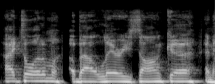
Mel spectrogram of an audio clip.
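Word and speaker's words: Csonka: In fact, I told him about Larry Zonka and how I loved watching him play on those old NFL films. Larry Zonka spelled with a C, throws you off.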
